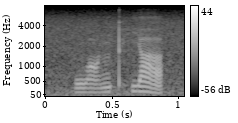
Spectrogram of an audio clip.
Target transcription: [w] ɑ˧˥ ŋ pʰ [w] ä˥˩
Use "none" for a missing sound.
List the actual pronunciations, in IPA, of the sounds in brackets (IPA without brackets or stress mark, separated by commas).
w, j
